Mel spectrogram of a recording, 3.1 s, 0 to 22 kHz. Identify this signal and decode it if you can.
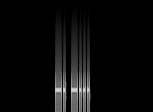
Morse code, heard as a keyed tone, about 30 wpm, 700 Hz. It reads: NB
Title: Canadian Provinces and Territories 30wpm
